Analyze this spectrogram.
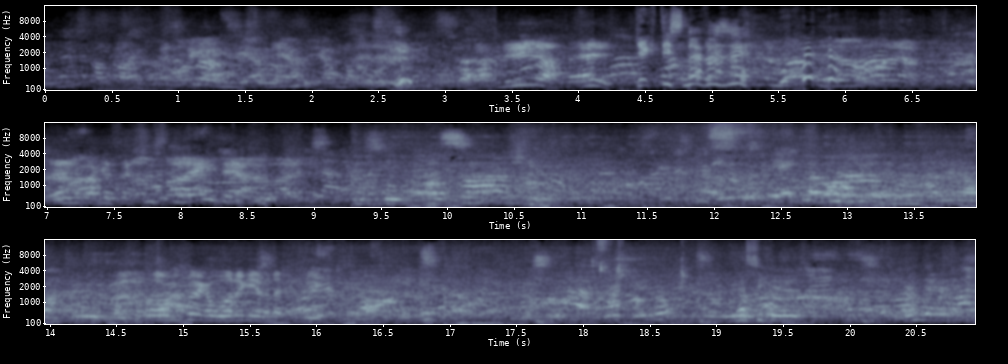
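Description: A crowd of young people chatters in the background.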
